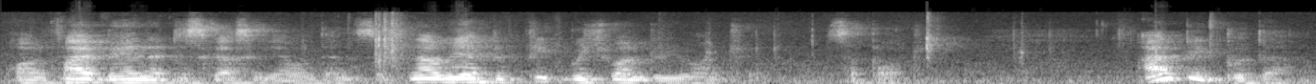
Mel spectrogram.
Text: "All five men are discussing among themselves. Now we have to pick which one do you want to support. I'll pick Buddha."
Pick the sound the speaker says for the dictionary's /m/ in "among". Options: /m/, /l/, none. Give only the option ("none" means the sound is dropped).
none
